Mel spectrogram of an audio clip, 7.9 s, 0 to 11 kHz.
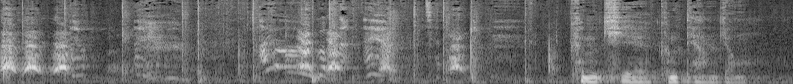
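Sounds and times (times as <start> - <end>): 
dog barking: 0.0 - 0.8, 2.9 - 4.8
speech: 5.8 - 7.6.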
